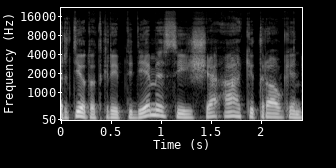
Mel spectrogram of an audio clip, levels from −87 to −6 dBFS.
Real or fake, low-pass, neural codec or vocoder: real; 19.8 kHz; none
